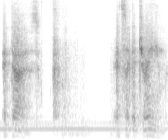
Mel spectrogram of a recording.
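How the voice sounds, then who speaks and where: A performer voicing a detached inner voice, cold, calm and insistent, in a visual novel. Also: medium pitch, slow pace. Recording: music behind the voice.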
